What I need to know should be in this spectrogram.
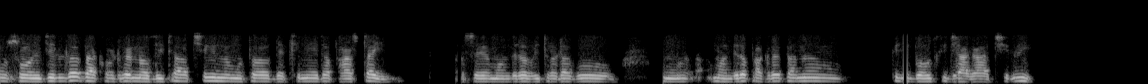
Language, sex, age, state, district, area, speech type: Odia, male, 30-45, Odisha, Balasore, rural, conversation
